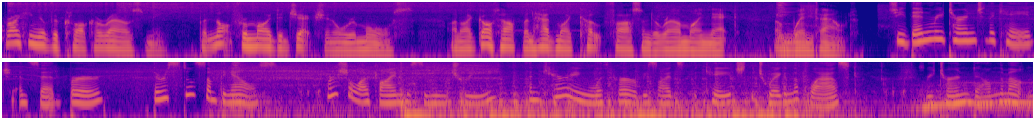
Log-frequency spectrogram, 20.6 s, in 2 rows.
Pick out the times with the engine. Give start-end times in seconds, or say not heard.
12.3-20.6.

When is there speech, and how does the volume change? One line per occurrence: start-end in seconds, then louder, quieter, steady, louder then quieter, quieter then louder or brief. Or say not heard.
0.0-20.6 steady.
